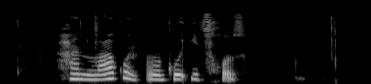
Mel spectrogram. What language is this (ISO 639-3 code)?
abk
